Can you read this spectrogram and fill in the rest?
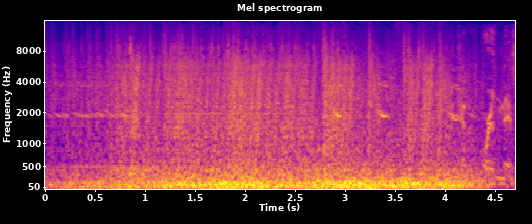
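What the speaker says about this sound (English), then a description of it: "Direct hit. Target destroyed." An exploding starship target in SWTOR space combat, a sustained rumbling boom with crackling bursts that swells and fades over several seconds amid game noise.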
